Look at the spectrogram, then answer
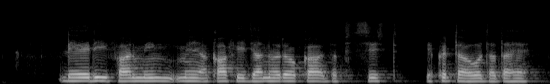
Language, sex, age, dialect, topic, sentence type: Hindi, male, 18-24, Marwari Dhudhari, agriculture, statement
